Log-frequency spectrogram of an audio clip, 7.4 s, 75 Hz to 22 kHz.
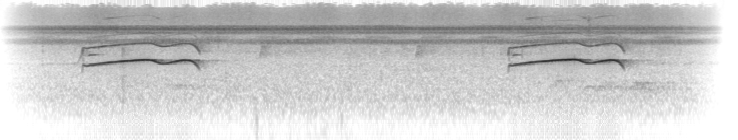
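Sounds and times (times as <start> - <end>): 
Rufous-tailed Flatbill Ramphotrigon ruficauda in Peru: 0.8 - 2.2, 5.1 - 6.7.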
